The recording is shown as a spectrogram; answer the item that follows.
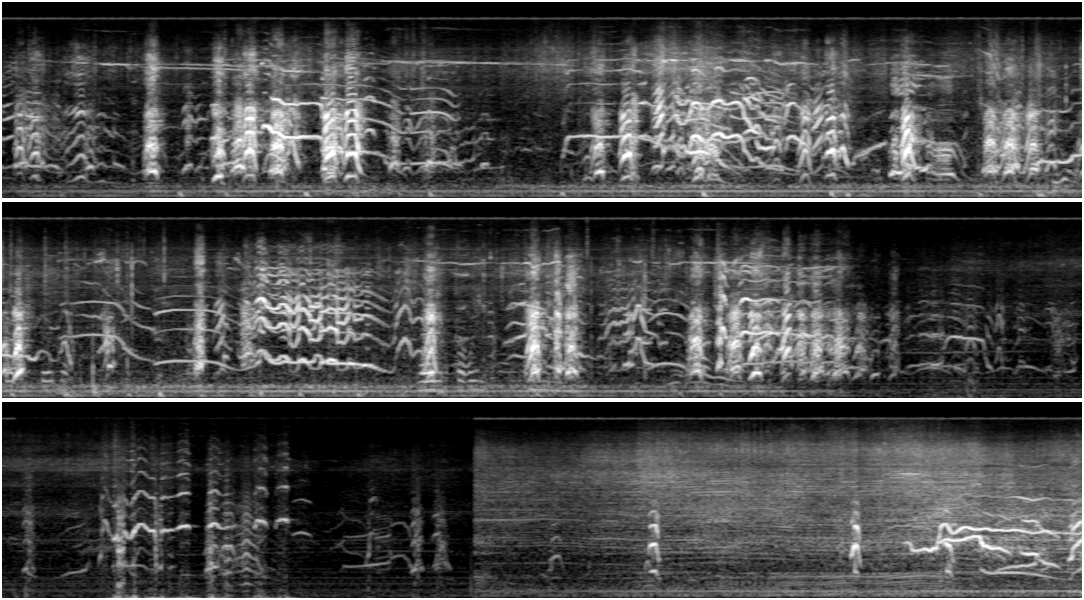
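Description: A team of Inuit sled dogs tethered on a chain, whining and barking with many voices at once, their cries rising and falling in pitch. The chorus dies down about nineteen seconds in, leaving only a few faint calls.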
